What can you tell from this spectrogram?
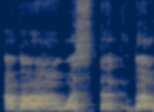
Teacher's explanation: ابا میں با کے اوپر کھڑا زبر ہے، تھوڑا سا کھینچ کے پڑھیں گے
